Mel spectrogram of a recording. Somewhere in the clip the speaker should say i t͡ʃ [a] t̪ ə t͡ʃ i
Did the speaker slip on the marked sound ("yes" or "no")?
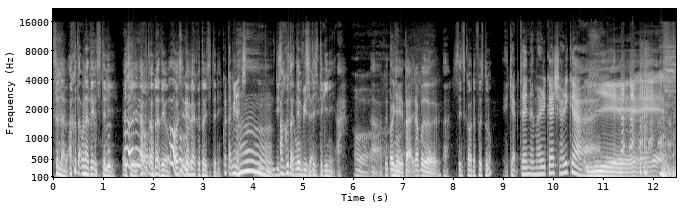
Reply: yes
